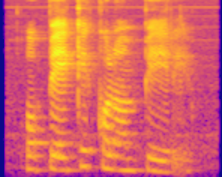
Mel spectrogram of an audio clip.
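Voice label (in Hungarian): "sült krumpli", Hungarian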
